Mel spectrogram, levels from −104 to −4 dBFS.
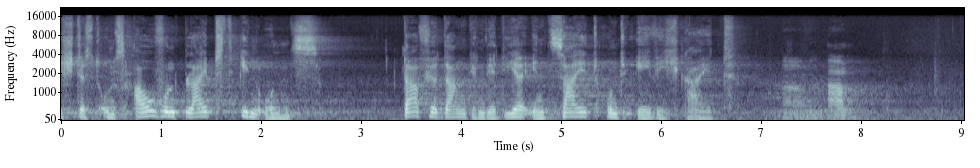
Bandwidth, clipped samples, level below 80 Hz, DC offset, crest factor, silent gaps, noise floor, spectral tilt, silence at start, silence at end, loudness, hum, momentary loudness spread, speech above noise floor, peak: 16 kHz; under 0.1%; -50 dBFS; under 0.1%; 20 dB; none; -50 dBFS; -4 dB/octave; 0 s; 0.15 s; -27 LUFS; none; 15 LU; 23 dB; -8 dBFS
